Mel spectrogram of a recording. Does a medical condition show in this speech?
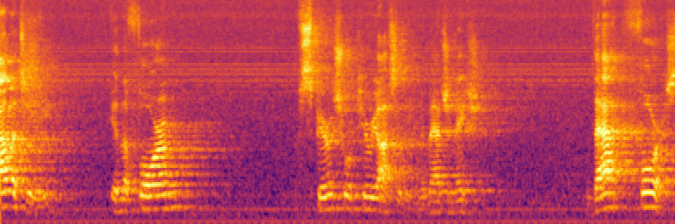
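No.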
